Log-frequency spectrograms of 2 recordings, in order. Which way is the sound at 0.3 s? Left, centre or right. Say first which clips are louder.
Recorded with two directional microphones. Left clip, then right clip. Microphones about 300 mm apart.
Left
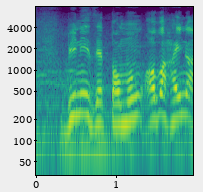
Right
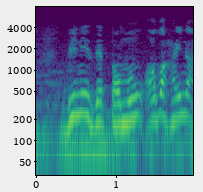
Left 14 dB; left.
